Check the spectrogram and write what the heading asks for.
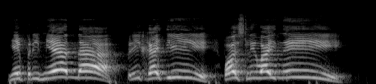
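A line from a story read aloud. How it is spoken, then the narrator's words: Shouted. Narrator (Russian): Швейк закричал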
